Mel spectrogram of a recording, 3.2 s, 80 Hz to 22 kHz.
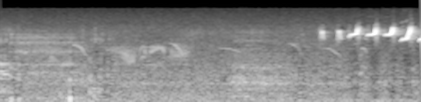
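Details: A River Lapwing in Kuno National Park, April 2022, gives a quick run of about six sharp, high, clipped notes near the end, with faint birdsong and quiet background beforehand.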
